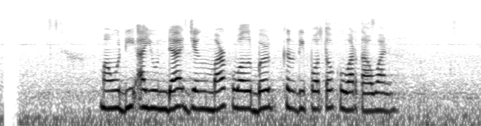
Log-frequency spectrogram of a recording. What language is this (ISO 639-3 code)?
sun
